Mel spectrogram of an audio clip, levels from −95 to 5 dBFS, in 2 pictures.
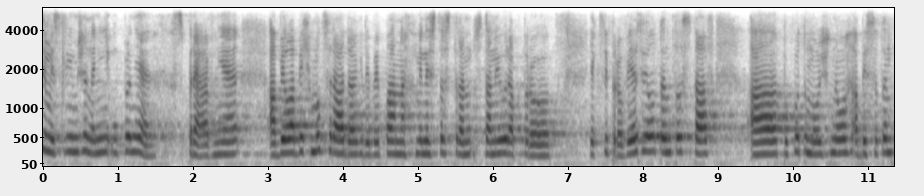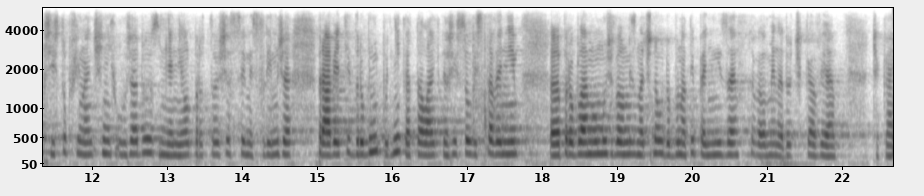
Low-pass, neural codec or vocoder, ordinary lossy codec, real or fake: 5.4 kHz; none; Opus, 32 kbps; real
